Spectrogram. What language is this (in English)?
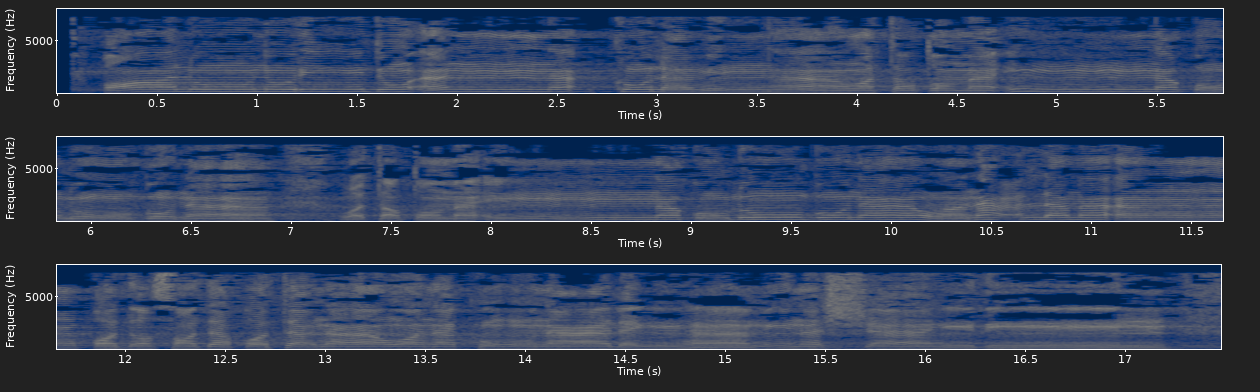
Arabic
